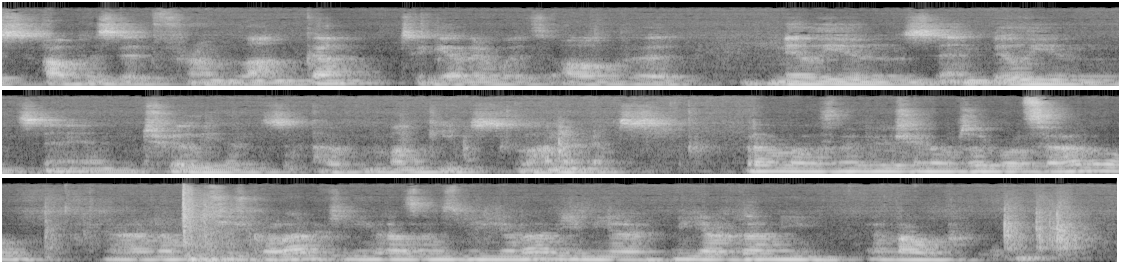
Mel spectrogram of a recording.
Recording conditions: large echoing room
